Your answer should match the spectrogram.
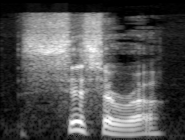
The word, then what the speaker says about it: Sisera: For this is the day in which the Lord have delivered Sisera, yes, that's how you pronounce it, Sisera, into thine hand.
